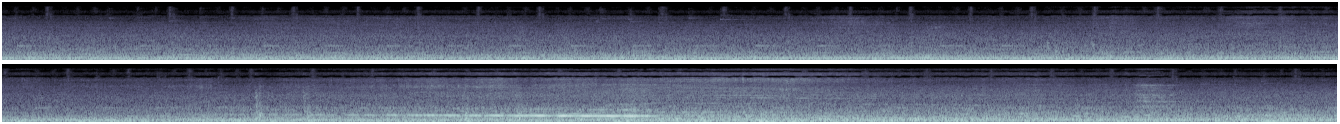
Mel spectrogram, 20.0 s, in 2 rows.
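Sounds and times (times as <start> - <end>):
drawn-out whine: 0.0 - 20.0
tram rumbling past: 0.0 - 20.0.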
